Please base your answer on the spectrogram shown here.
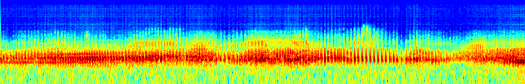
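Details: Garden-pond common frogs at night produce a continuous throng of low, grating purrs, with faster pulsed rattles standing out around four to five seconds.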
